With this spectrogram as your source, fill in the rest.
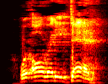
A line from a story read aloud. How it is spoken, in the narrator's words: shouted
